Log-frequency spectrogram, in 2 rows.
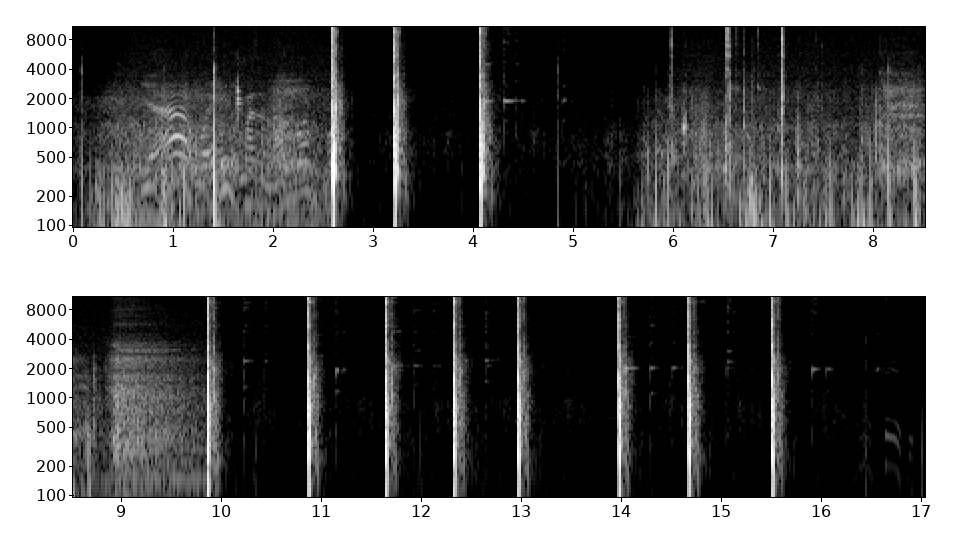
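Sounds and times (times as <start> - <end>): rough uneven noise: 0.2 - 2.6
pistol shots: 2.6 - 3.4, 4.0 - 4.4, 9.8 - 10.1, 10.8 - 13.2, 14.0 - 14.9, 15.5 - 15.7.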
